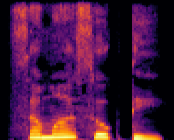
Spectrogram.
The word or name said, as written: ಸಮಾಸೋಕ್ತಿ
